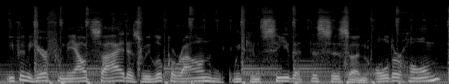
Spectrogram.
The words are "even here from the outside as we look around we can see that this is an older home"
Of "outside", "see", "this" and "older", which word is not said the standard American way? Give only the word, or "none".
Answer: none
